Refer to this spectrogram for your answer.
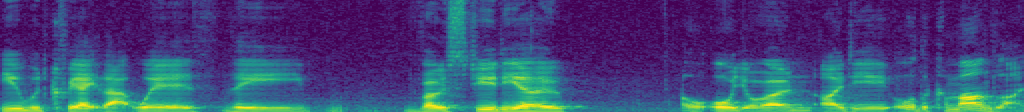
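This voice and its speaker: A man with a British accent speaks at a moderate pace and a fairly low pitch. Room echo is audible. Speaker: software engineer presenter. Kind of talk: conference presentation. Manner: halting, many fillers.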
